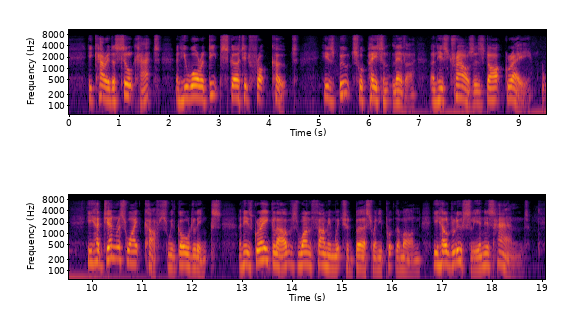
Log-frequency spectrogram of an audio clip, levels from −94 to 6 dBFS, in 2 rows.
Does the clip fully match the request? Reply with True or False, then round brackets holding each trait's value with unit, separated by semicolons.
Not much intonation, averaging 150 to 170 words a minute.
False (4.8 semitones; 165 wpm)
